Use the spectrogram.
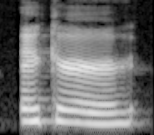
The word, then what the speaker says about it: ichor: thinking Ichor or Ichor, depending on how you pronounce it. Which it's is Ichor. It's 100% Ichor.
